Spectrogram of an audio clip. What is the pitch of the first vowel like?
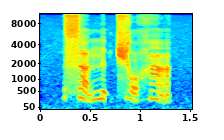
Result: falling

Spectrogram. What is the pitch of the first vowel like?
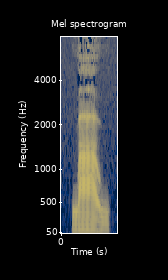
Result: low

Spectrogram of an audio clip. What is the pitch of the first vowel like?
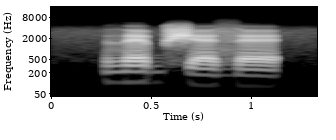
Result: high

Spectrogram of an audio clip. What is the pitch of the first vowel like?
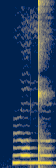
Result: high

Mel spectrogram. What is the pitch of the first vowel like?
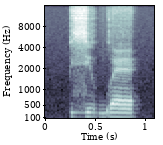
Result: low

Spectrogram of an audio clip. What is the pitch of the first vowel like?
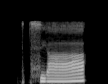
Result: rising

